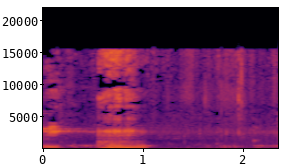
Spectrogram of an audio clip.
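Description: Domestic pigeons cooing, with one short, loud, pitched sound about half a second in.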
